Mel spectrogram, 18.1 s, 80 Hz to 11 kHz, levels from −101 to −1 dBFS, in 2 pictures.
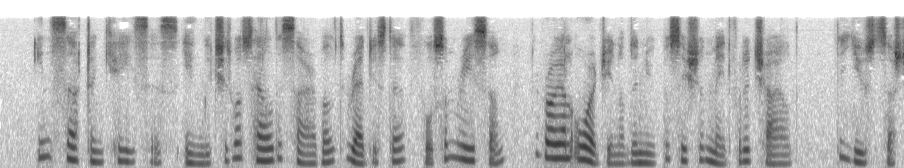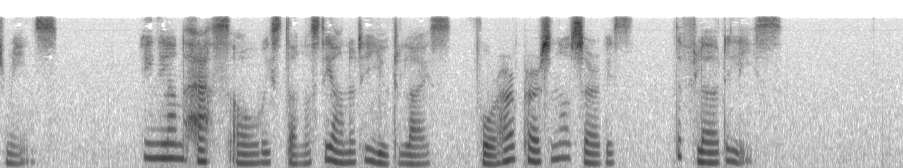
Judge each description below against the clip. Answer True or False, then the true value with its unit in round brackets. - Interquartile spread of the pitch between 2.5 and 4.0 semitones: False (5.3 semitones)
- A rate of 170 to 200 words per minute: False (155 wpm)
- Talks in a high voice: True (210 Hz)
